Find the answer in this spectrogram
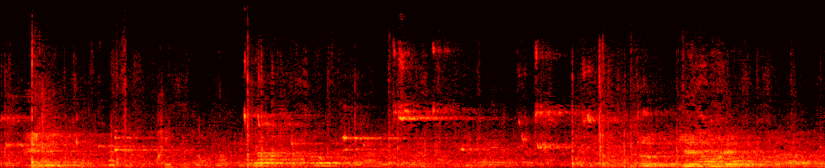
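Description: Handball drill in a sports hall: the ball slapping into hands and bouncing on the floor, with short high sneaker squeaks and running footsteps, all echoing in the hall.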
